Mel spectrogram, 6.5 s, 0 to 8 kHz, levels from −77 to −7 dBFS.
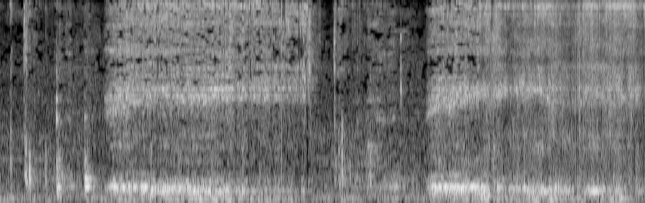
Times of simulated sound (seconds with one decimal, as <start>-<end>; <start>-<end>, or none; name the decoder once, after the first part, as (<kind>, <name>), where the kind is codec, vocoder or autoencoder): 4.8-6.5 (codec, HILCodec)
